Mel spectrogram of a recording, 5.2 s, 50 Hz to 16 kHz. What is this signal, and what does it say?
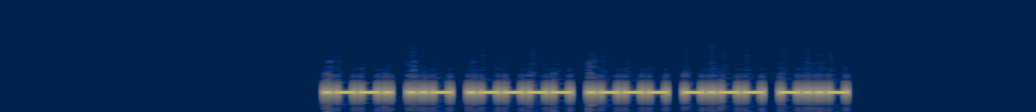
Morse code, heard as a keyed tone, about 40 wpm, 700 Hz. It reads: PU1JYX
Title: DXCC-100 Call Signs - 6 Characters - 40wpm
